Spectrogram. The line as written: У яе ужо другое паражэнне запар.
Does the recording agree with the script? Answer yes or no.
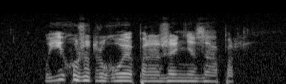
no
